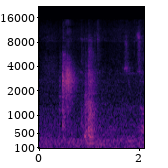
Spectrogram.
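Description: Snooker balls knock together with a click.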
